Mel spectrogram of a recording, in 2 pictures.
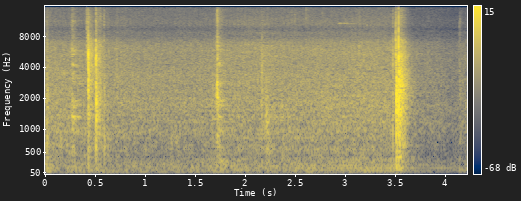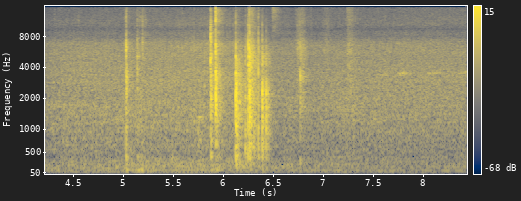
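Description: Clicks and knocks of audio cables' jack plugs being pulled out of a mixing console's inputs. The sharpest pop comes about three and a half seconds in, after which a low hum drops away.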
